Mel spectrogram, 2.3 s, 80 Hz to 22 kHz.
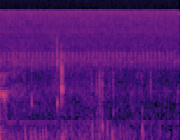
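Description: Faint low rumble of a Hampton Bay Huntington 52-inch ceiling fan running at its low speed setting, with scattered faint ticks.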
